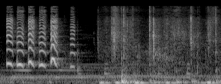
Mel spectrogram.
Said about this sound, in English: A few years ago, we got our poodle Bichon mix named Frank, what we thought was a pretty baller toy. It's a little bottle of whiskey that squeaks. It even has what looks like a Jack Daniels label. When you look closer, it says Bark Daniels.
